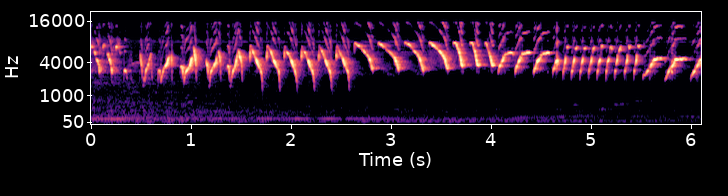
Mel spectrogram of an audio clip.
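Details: Canary song used in training young canaries: long sequence of fast downslurred whistled notes, accelerating and then switching to quicker rising chirps, strong and continuous.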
